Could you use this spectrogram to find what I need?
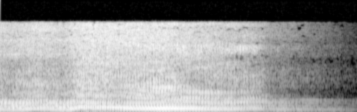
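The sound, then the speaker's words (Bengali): A motorcycle pulls out of a parking lot, its engine droning and rising in pitch and loudness for a few seconds before the sound fades away. “নিজেকে সামলে নিয়ে bike parking lot থেকে বের করে রওনা দিলাম বাড়ির উদ্দেশ্যে।”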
